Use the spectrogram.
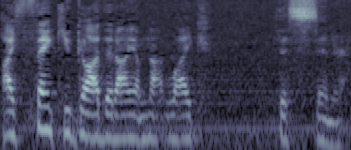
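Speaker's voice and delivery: low, soft self-satisfied prayer; lightly voiced proud priest; smug Pharisee. Pharisee praying to God, quietly smug and low. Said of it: "he said".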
